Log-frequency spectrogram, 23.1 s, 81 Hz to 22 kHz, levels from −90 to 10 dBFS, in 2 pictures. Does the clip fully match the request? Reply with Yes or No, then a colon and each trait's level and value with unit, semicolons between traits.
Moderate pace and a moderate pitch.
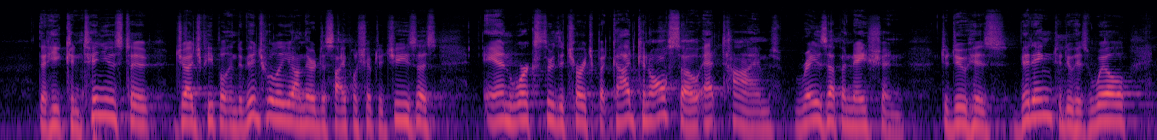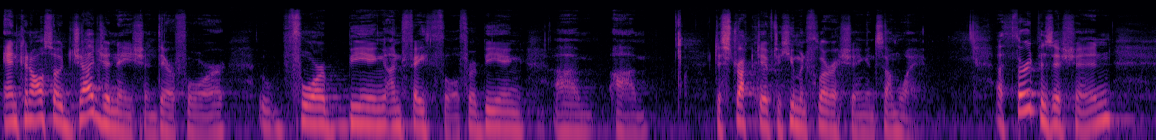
Yes: average, 155 wpm; medium, 145 Hz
